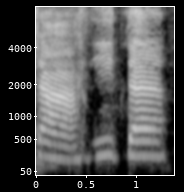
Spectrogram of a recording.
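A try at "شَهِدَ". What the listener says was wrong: Syahida, nggak ada yang panjang.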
